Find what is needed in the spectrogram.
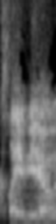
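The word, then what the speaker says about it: Klaviyo: to use email marketing oh like by far clavio is the number one uh number one thing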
